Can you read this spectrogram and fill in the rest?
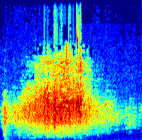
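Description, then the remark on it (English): A person splashes into river water inside a culvert, a broad rushing splash that swells over about a second and then fades, fairly loud, with no voices. “I'm going through that culvert.”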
